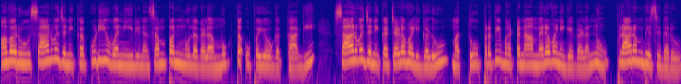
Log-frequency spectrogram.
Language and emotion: Kannada, neutral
